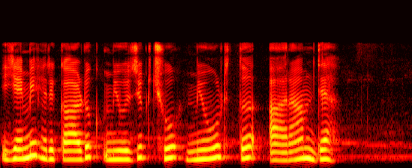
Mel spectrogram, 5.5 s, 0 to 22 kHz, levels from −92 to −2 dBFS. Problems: none marked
